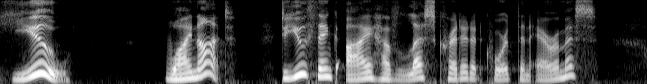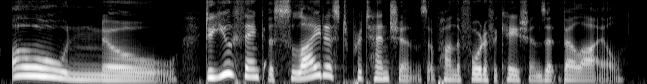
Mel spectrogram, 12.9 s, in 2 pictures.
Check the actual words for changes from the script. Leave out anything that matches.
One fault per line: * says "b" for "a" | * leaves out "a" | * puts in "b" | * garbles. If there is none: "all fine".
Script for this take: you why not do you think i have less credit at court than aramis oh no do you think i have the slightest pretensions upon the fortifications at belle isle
* leaves out "i have"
